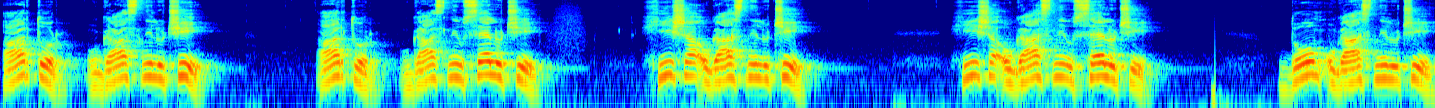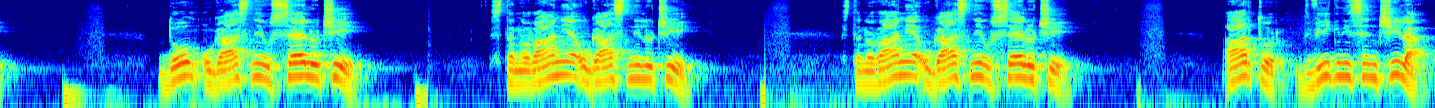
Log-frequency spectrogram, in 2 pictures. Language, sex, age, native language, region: Slovenian, male, 50-59, Slovenian, Central Slovenia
